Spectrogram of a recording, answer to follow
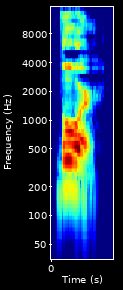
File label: "bore", US English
